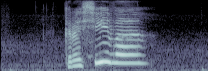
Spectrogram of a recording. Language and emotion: Russian, positive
